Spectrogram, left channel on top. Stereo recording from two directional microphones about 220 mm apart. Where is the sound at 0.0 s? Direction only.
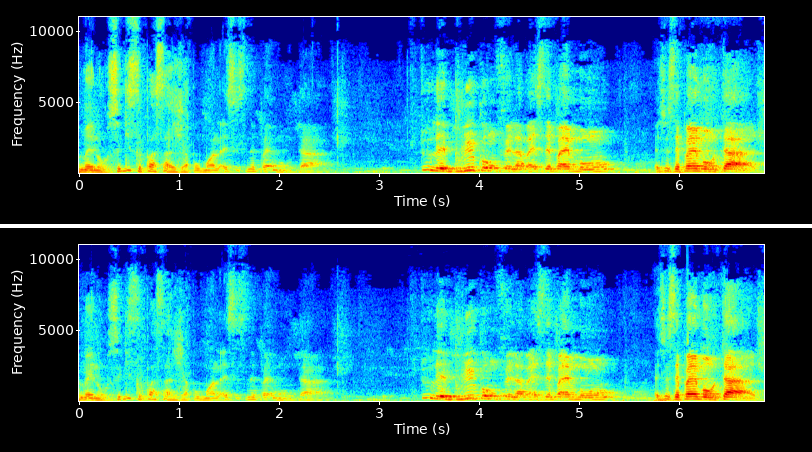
30° left (ahead or behind).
